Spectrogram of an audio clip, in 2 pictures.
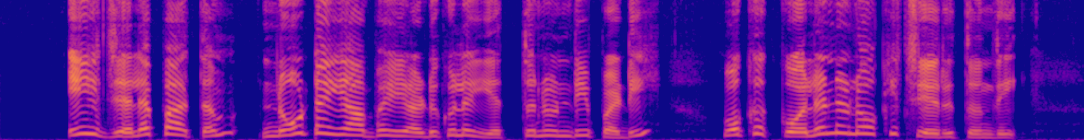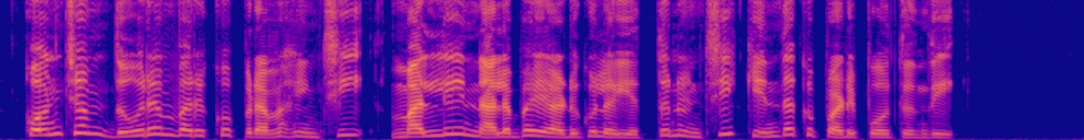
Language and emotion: Telugu, neutral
